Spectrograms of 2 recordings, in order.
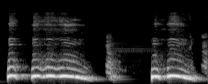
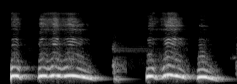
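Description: First: High, loud owl hooting; female great horned owl hoots. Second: High, loud owl hooting; male great horned owl hoots. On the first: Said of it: "The female goes". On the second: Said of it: "And so the male goes". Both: Shown as a demonstration.

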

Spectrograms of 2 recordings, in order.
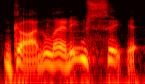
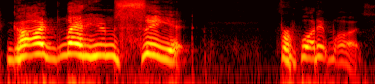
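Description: First: Said in the usual way. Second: Much higher and louder, slow, ringing out; impassioned climax. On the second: Real, not acted. Retreat speaker crying out the story's climax, impassioned. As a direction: let it ring as the peak of the sermon.

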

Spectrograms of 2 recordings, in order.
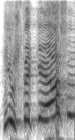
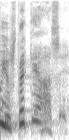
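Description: First: "¿Y usted qué hace?" asked higher and louder, rising at the end; loud incredulous question. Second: "¿y usted qué hace?" asked softly and puzzled, voice dropping; hushed amazed question. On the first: Preacher repeating the man's question, loud and incredulous. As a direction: call it out in loud disbelief. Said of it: "preacher repeats the quote louder". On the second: Quoting a stunned man, a soft amazed question. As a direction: murmur it in disbelief. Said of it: "me dijo". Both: Retold or imitated.

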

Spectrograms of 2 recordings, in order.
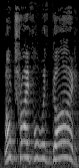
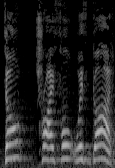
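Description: First: High, emphatic preacher's warning in one run; raised-pitch pulpit admonition; stern warning. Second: High, word-by-word warning with pauses; drawn-out pulpit admonition; slow emphatic warning. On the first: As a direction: warn the congregation firmly, pitch raised. Preacher warns, then repeats it slowly. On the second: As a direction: space out each word for weight. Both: Real, not acted.

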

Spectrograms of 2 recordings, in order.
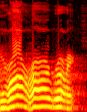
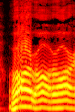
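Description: First: Mock roar, pinched. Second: Open roar. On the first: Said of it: "the lion would not be happy and he'd bite you". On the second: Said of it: "and this is all open". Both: Shown as a demonstration.

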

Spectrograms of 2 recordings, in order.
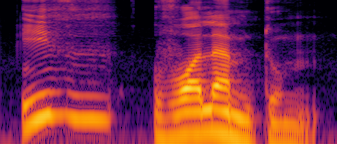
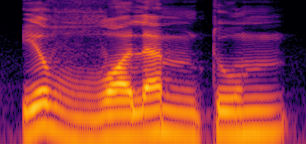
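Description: First: Slow, إذ held on dh, then ظلمتم separately; letters shown apart. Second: Slow إذ ظلمتم as one word, "iẓ-ẓalamtum"; from إذ straight into a long heavy ظ, no ذ; complete merging. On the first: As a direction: keep إذ distinct from ظلمتم. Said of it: "على طول طبعًا ندخلها". ("إذ" منفصلة عن "ظلمتم" بتمهّل) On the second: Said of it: "فيها إدخال وإدغام كامل". (إدغام كامل في "إذ ظلمتم") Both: Shown as a demonstration.

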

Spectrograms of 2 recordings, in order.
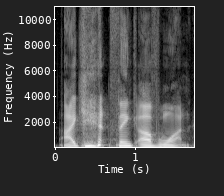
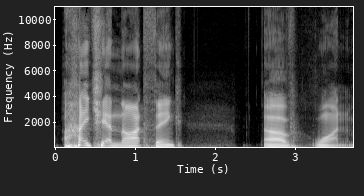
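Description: First: Said in the usual way. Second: Slow, with "cannot" spelled out and leaned on; stress on cannot. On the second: Shown as a demonstration. Admitting he has no eyeball story, stressing "cannot". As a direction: land hard on "cannot", drawn out. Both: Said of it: "repeats it with emphasis".

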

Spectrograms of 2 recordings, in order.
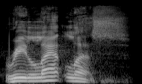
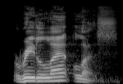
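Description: First: Relentless stretched slow and strong; drawn-out Relentless; slow emphatic word. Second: Relentless said slowly again; slow echoed Relentless; congregation echo. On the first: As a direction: lead the crowd in a slow Relentless. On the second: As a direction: repeat Relentless slowly with them. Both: Shown as a demonstration. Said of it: "say the word relentless with me".

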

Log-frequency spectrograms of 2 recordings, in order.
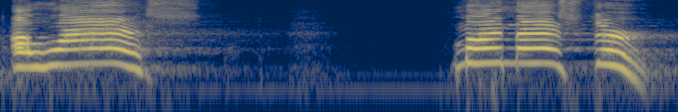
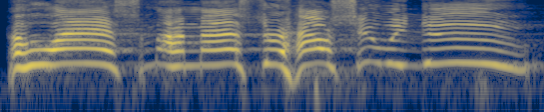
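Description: First: High, loud anguished cry; passionate cry. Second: High, loud, slow anguished plea; passionate cry. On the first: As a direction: cry out in alarm to your master. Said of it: "there's an exclamation point right there". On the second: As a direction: plead with your master in panic. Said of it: "He's saying this with some passion". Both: Acted.

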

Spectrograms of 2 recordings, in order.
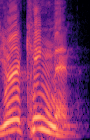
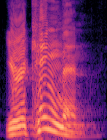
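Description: First: King jumps high in mock disbelief; incredulous Pilate. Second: Said in the usual way. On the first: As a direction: toss it up like you can't believe it. Pilate questions Jesus, reread.

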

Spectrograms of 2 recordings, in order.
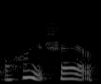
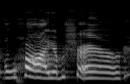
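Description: First: Quiet, throwaway mock [name] voice; a soft hint of [name]; [name] impression. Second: Slow, loud mock [name] voice; a hammed-up [name] drawl; [name] impression. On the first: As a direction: toss off a [name] bit under the breath. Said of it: "I'm gonna say". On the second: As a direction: drag it out like Jujubee doing [name]. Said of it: "Jujubee doing a [name] impression".

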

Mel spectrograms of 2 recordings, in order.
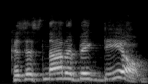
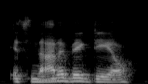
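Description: First: "not" pushed up and louder in "it's not a big deal"; stress on not. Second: "It's not a big deal." said slowly, each word even and soft; slow, even emphasis. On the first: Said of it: "but her feelings are a big deal". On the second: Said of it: "That's a very important thing". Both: Shown as a demonstration.

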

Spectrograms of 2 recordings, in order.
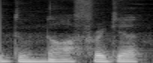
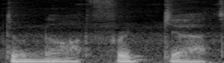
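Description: First: Said in the usual way. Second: Solemn quiet do not forget; slow soft repeat. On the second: Shown as a demonstration. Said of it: "repeat fading".

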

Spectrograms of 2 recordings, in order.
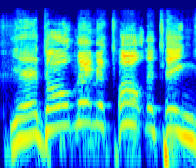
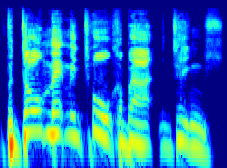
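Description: First: "make" punched, louder and slower; stress on make, slow and loud. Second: Said in the usual way. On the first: Real, not acted. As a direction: hit "make" hard and drag the line.

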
